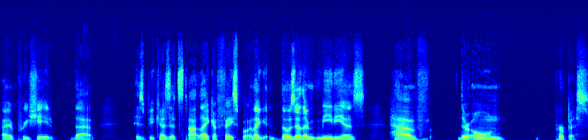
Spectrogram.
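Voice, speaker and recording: A man of medium pitch at a fairly slow pace, with fairly even intonation and long, frequent pauses, in a dry, close sound with no echo. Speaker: podcast host. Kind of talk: podcast interview host.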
